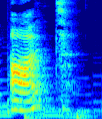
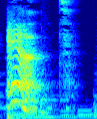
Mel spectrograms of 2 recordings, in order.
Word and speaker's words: aunt: Bom, primeira palavra que alguns até já conhecem, que tem duas formas de pronunciar, é a palavra tia em inglês. Alguns dizem aunt, repeat with me, aunt. Outros dizem aunt, aunt.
